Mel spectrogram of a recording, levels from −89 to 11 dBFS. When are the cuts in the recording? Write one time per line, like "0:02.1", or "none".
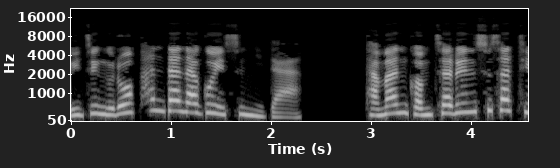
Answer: none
